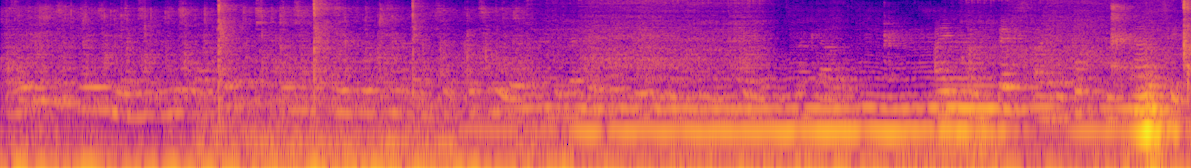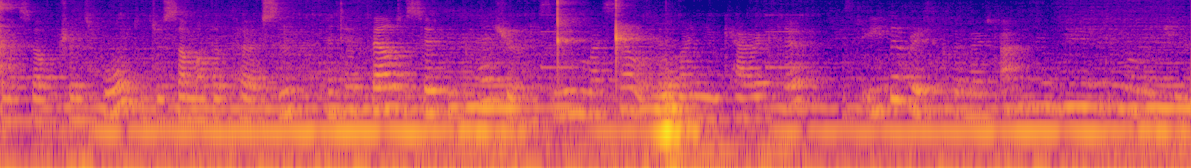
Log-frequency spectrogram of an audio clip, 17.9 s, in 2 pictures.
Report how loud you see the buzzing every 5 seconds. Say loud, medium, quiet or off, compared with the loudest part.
quiet, loud, loud, medium.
